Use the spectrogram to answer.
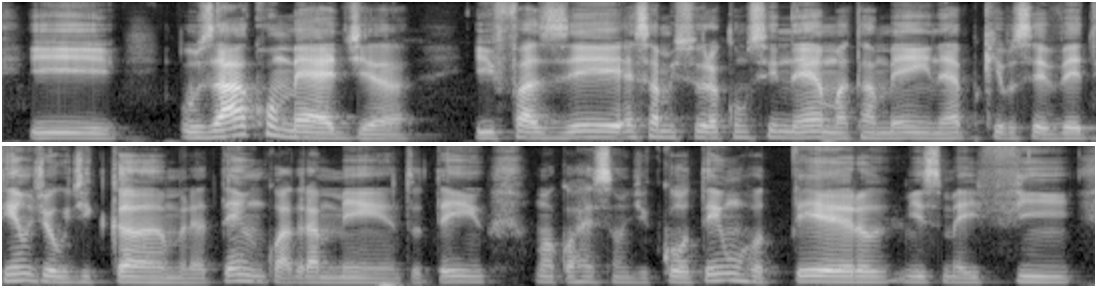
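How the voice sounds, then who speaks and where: A man at a medium pitch and moderate pace, fairly even in intonation, on a very clean recording with a silent background. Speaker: English teacher and comedic content creator. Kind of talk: podcast interview. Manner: soft-spoken.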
